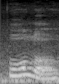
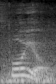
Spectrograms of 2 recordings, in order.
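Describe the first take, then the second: First: The middle consonant is an L sound. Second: The middle consonant is a Y sound. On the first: The speaker calls it wrong. "it's not polo" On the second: The speaker calls it right. "double L is a Y sound"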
